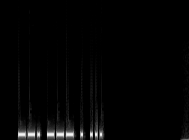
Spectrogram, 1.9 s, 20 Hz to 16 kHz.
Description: Morse code, heard as a keyed tone, about 51 wpm, 700 Hz. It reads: GOES
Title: Sentences from Top 1000 Words - Review Part 5 - New Word Drill - 50wpm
